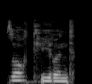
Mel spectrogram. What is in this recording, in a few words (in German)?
"sortierend", german; adjectives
